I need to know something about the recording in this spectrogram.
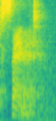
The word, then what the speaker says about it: scent: it's science yes yes then we have sent scent don't say scent is sent s s c c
